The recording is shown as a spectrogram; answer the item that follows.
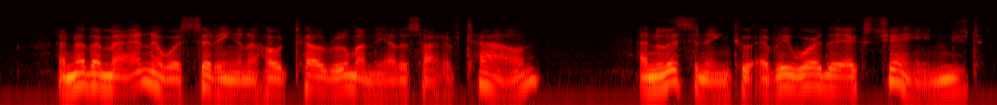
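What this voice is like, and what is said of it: Usual voice. Nothing is said of it.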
